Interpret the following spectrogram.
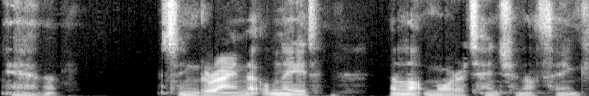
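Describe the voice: Speaking at a fairly slow pace, a man shows vocal fry, a slightly husky edge, a slightly mellow tone and little pitch movement. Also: fairly low pitch for a man.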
